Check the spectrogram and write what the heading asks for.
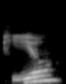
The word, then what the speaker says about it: Peel: How do you say your last name? Is it Mr. Peel? Correct. Mr. Peel.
